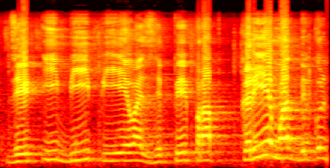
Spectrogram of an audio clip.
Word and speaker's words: ZebPay: होनी चाहिए, तो आप जो है वो एक ज़ेप्पे जो है वो एक अच्छा है।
